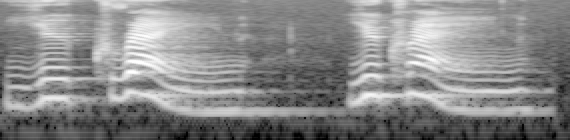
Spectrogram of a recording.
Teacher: you stress the second syllable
